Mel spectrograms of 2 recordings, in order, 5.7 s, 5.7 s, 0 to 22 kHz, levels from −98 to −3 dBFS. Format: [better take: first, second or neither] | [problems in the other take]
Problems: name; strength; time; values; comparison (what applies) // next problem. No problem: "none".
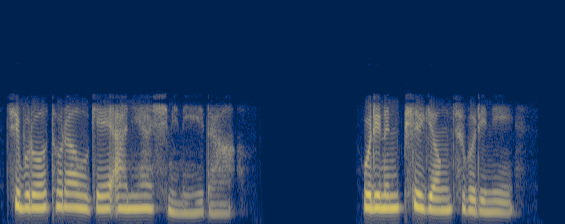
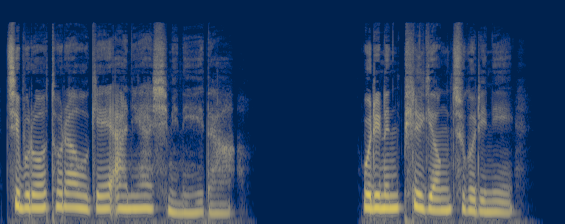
second | phone-call audio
